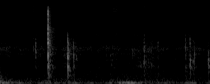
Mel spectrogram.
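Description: A sharp click about half a second in, then two fainter clicks, from a handheld radio control transmitter being handled.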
